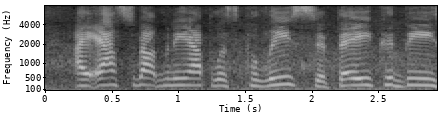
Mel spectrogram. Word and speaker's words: Minneapolis: The And for the record, it's pronounced Minneapolis, not Minneapolis, just so you know.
